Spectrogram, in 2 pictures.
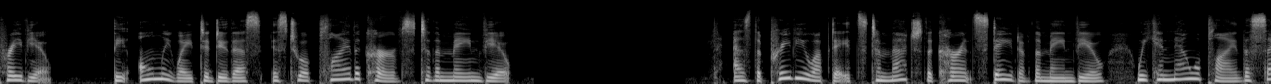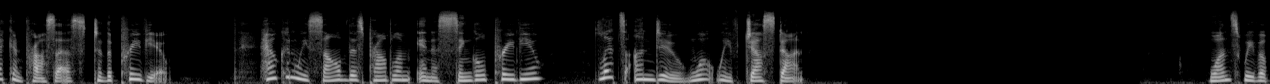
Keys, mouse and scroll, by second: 0.3-5.6 drag, 8.1 click, 13.0-14.2 drag, 17.0 click, 20.6 click, 21.7 click, 23.7 click.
